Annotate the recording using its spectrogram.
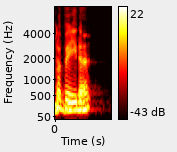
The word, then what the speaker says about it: Aveda: Aveda.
